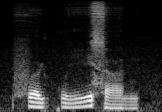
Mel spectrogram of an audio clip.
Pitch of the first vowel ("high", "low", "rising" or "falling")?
low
